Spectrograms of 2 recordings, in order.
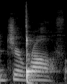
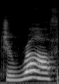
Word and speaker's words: giraffe: So G, the sound G, always ends up having a giraffe on it. But giraffe doesn't start with G, it starts with the J sound, a hard G sound.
